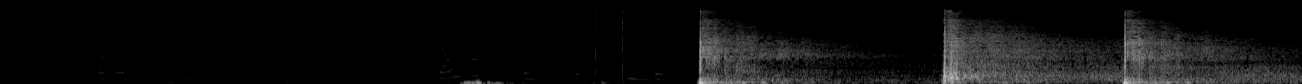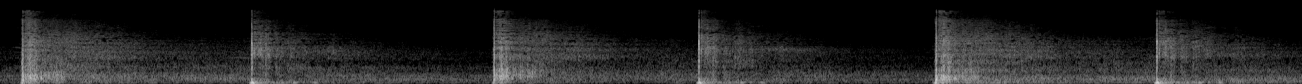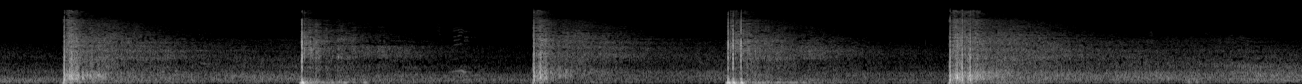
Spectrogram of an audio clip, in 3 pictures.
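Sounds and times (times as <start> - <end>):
firework bangs with rumble: 9.4 - 21.6, 22.3 - 34.7, 35.3 - 39.0.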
